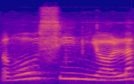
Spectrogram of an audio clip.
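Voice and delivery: very slow "Rossignol", gn gliding as ny; drawn-out model of "Rossignol", no hard g. Shown as a demonstration. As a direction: stretch "Rossignol" into ro-si-nyol. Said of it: "je le prononce comme Y".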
